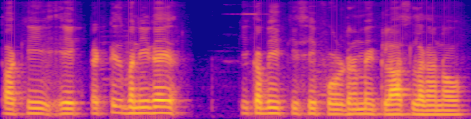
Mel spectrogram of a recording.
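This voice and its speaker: A man's voice: medium pitch, fairly even intonation, moderate pace, mellow, faint music behind. Patient man explaining hands-on repair steps. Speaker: phone repair technician giving a tutorial. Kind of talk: hands-on instructional narration, conversational.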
